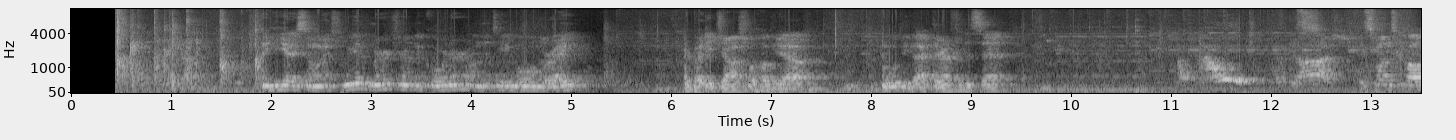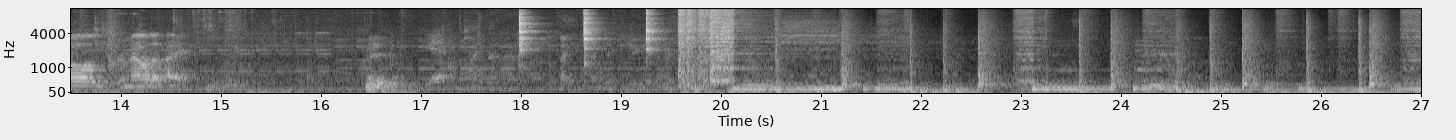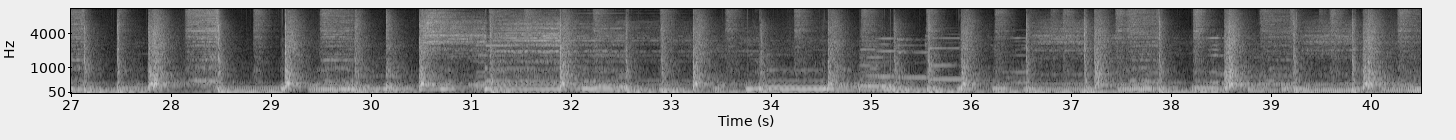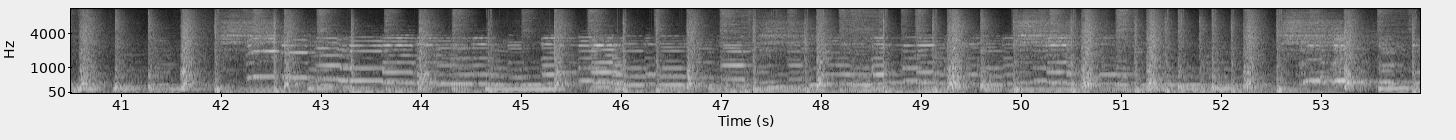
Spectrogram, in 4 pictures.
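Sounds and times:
drum kit beating: 0:00.4 - 0:53.9
electric guitar: 0:09.3 - 0:25.9, 0:29.1 - 0:53.9.

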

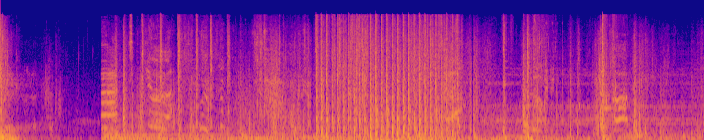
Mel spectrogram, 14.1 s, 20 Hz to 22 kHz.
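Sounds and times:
rapid automatic gunfire: 0:06.3 - 0:09.2.

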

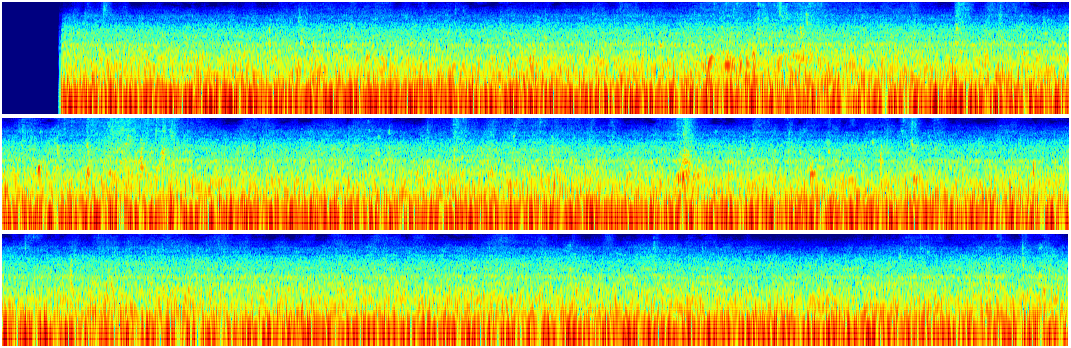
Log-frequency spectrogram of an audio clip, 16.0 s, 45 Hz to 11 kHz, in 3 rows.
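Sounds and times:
low rumble: 0:00.3 - 0:16.0
river water rushing over rapids: 0:00.4 - 0:16.0.

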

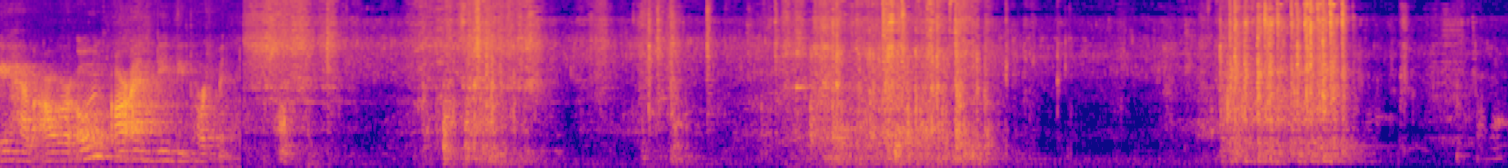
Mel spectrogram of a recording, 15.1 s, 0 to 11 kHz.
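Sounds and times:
metal ramp clanks and rattles: 0:06.4 - 0:10.2, 0:12.0 - 0:14.0
lawn mower engine running: 0:11.5 - 0:14.2.

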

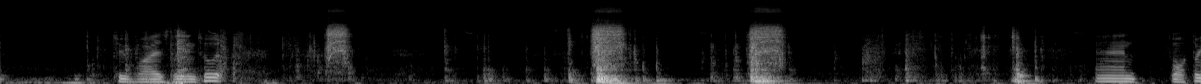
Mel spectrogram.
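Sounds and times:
cordless driver whirring: 0:03.2 - 0:03.6.

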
